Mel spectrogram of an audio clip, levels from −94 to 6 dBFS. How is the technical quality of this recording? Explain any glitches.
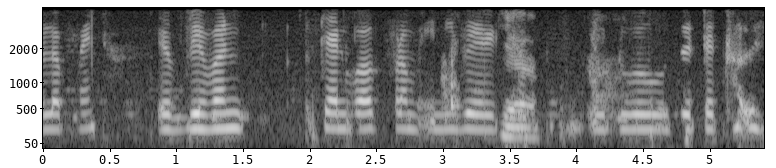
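The recording has two recurring call faults: a faint delayed echo and brief dips in the talker's level. The whole clip is band-limited to telephone bandwidth, with nothing above 4 kHz, consistent with G.711 mu-law at 64 kbps.

Echo leak appears at 0.18–0.27 s, 0.63–0.70 s and 3.79–3.89 s as a faint, delayed copy of the speech arriving about 429 ms late. It is very quiet, roughly 25 to 35 dB below the speech. This is likely residual loudspeaker pickup that the far end's echo canceller failed to remove. The fixed, long delay and the short scraps set it apart from room reverberation, which would trail off smoothly.

Speech suppressed in double talk shows up at 0.80–0.84 s, across 2.69–4.13 s (about half a second in total within that span) and at 4.80–4.86 s. In these places the talker's level sinks by around 10 to 15 dB. The likely cause is the echo canceller ducking both sides while they overlapped. 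Unlike packet-loss dropouts, these are level dips that follow the overlap rather than abrupt silences.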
